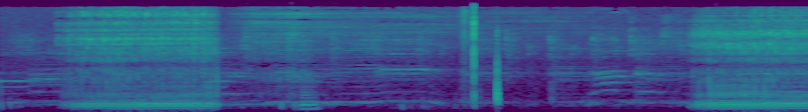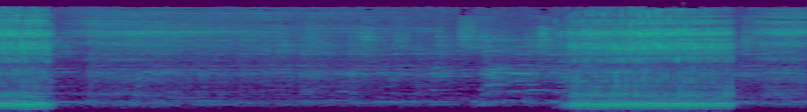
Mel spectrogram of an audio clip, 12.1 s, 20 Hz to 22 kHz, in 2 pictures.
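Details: A beagle passed out in his chair, snoring: three regular, loud, harsh snores about every four to five seconds, roughly 14 breaths a minute, with faint music behind.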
